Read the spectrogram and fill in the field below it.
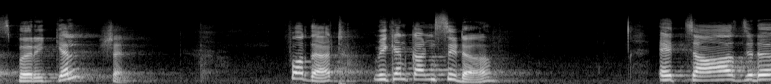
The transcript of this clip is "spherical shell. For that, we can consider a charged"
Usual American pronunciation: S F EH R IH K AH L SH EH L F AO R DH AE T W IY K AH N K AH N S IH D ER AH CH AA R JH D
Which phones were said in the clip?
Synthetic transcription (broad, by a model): S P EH R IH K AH L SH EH N F AO R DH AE T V IY K AH N K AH N S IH D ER AH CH AA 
